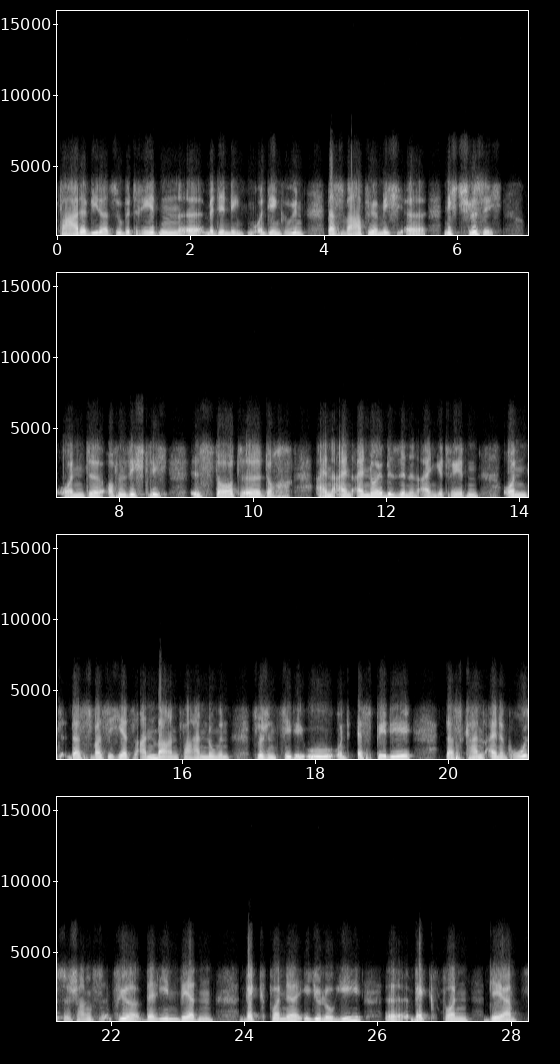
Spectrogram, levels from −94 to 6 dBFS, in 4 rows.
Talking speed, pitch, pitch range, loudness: 120 wpm, 145 Hz, 130-155 Hz, -16 LUFS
